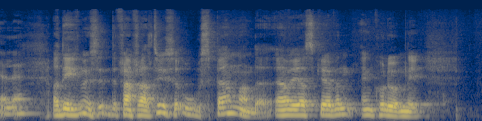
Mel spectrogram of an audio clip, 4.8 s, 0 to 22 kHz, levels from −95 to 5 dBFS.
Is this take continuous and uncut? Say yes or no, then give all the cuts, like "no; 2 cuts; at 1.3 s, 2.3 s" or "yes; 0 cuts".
yes; 0 cuts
